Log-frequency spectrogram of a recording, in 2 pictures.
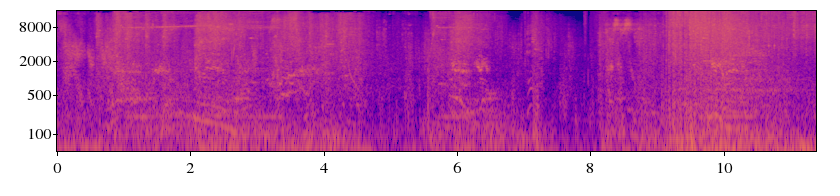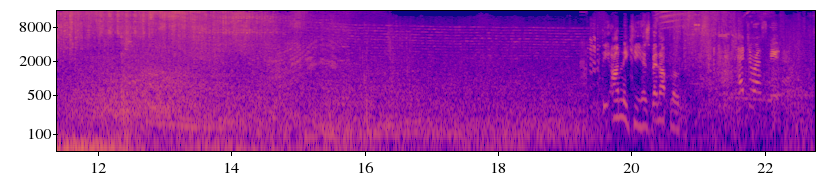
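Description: Gunfire crackles and booms in a video game.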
